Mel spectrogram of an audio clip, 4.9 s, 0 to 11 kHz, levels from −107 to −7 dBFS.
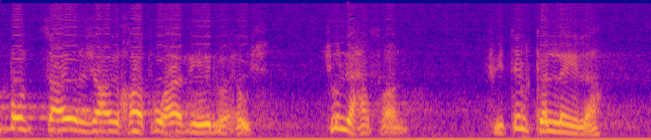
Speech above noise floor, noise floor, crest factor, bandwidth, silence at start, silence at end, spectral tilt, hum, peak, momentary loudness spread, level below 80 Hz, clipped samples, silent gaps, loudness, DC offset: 30 dB; -57 dBFS; 14 dB; 10.5 kHz; 0 s; 0.4 s; -7.5 dB/octave; none; -14 dBFS; 11 LU; -64 dBFS; under 0.1%; none; -28 LUFS; 0.8%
